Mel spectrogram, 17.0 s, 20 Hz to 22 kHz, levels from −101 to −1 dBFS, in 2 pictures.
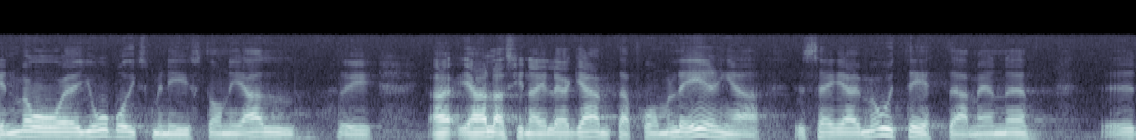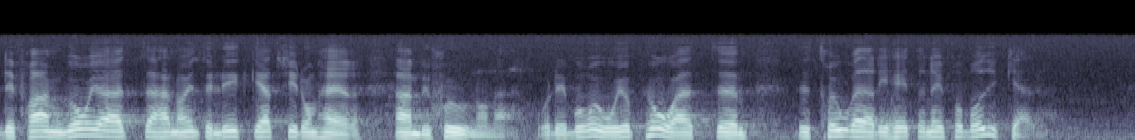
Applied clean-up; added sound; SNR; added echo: none; none; none; none.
